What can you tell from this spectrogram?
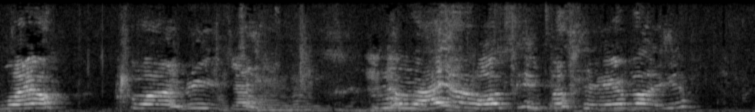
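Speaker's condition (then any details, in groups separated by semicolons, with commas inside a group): Cerebral palsy; from birth; age 17; speech not clear, early words understood only by parents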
